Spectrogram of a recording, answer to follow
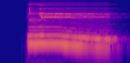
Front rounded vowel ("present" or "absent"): present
